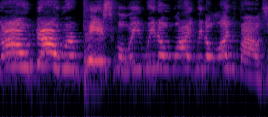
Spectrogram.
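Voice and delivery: high, loud mock alarm; hammed-up frantic protest; mock panicked plea. Leia pleading for her peaceful planet, mock panic.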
